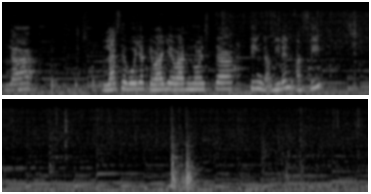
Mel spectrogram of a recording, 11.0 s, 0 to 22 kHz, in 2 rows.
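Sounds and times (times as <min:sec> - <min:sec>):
soft background music: 0:00.0 - 0:11.0
onions sizzling in oil: 0:03.1 - 0:11.0
onion clattering into pan: 0:07.9 - 0:08.6.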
